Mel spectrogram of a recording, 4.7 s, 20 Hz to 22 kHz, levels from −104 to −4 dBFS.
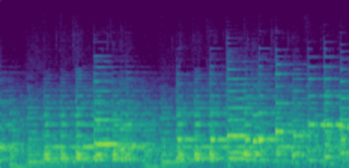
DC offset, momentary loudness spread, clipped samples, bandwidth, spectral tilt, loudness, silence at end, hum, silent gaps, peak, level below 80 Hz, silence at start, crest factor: under 0.1%; 9 LU; under 0.1%; 7.2 kHz; -8.5 dB/octave; -28 LUFS; 0 s; none; none; -12 dBFS; -50 dBFS; 0 s; 16 dB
